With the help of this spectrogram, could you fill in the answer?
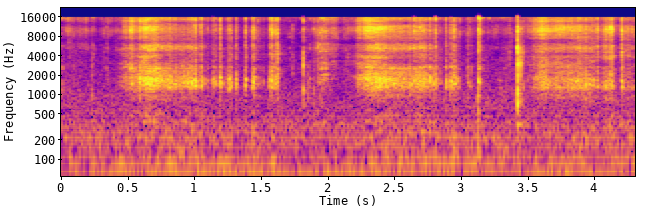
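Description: A solid, chalky block of dried baking soda, held in a gloved hand, is carved with a metal blade as crumbs fall away. Quiet, bright, gritty scraping comes in several drawn-out bursts, broken by short, sharp crunching clicks, with almost no low end.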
